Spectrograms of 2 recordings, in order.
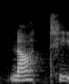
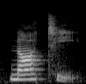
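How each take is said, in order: First: The middle consonant is a clear T. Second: The same.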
